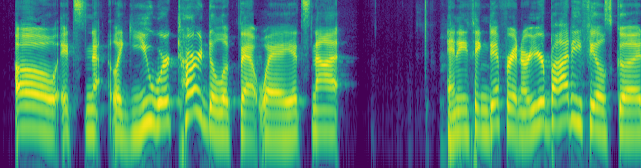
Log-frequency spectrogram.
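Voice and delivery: normal talking voice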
